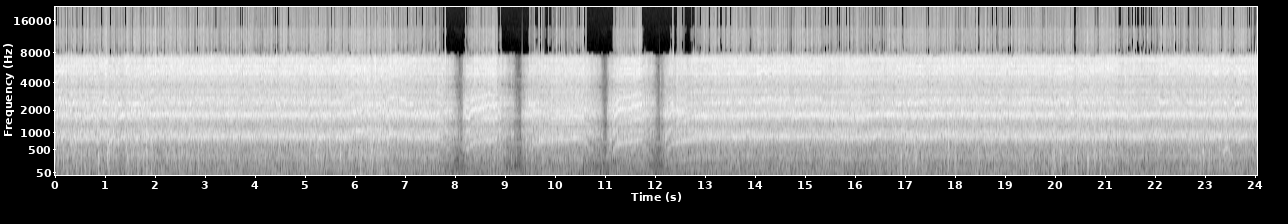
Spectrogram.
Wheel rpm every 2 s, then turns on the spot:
210, 230, 230, 220, 120, 120, 190, 230, 230, 230, 220, 230.
none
